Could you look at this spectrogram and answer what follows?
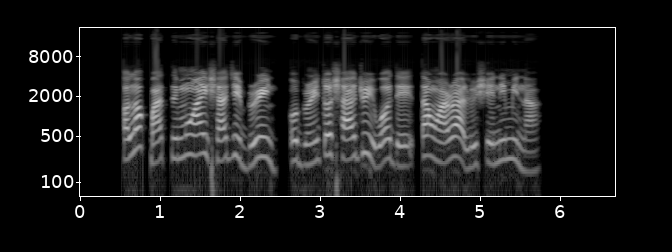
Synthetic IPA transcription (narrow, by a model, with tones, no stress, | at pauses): ɔ˧lɔ˦˨k͡pa˨˦ti˧mũ˦a˦i˦˨ʃa˨˦d͡ʒi˦˨bɾĩ˦˨no˧bĩ˨ɾ̃ĩ˧˦to˦ʃa˧˦d͡ʒu˦i˦˨wɔ˨˦de˧ta˦w̃ɔ̃˧a˧ɾa˦˨lu˨˦i˦ʃe˧nĩ˦mĩ˦˨nã˨˦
